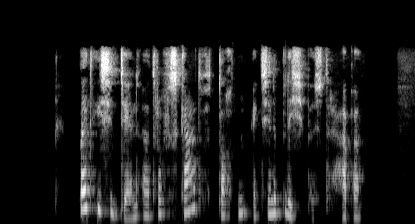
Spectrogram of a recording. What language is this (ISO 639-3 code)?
fry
